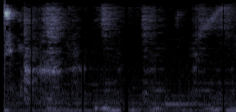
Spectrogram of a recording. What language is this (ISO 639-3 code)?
swa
